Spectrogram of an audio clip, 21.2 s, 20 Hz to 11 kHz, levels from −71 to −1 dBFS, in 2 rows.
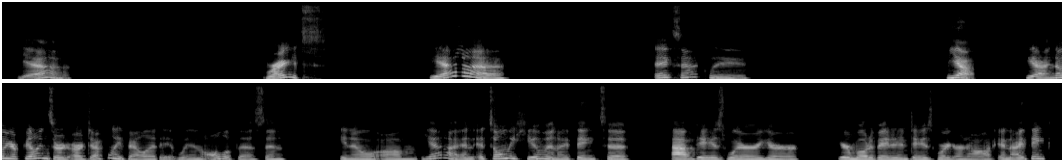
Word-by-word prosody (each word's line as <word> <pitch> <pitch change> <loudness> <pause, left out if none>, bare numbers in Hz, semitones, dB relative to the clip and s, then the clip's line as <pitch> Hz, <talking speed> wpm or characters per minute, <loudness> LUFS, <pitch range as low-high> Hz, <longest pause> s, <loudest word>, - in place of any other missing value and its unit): Yeah. 195 +2 0 1.9
Right. 260 +7 +5 1.2
Yeah.r 225 - +3 1.5
Exactly. 260 - -4 2.0
Yeah. 265 +1 +6 0.5
Yeah, 235 -2 +3
I 205 - +2
know 275 +7 0
your 285 -2 +3
feelings 290 +1 -1
are 220 0 +3
are 215 0 +3
definitely 235 +5 -2
validated 195 +1 -4
when 200 -1 -5
all 250 +5 -3
of 210 - -8
this 195 +1 -8
and, 195 -1 -2 0.5
you 215 - -3
know, 200 -1 -1
um, 200 0 -3
yeah, 280 +10 -4
and 220 +1 -1
it's 245 +2 -5
only 290 +2 +1
human, 245 -2 -1
I 205 0 -3
think, 210 -1 -3
to 205 -2 +1 0.4
have 215 0 +8
days 210 -2 -1
where 200 -1 +3
you're 195 -1 0 0.4
you're 220 -1 +3
motivated 210 -1 +2
and 205 - -1
days 205 -1 -2
where 210 0 -2
you're 195 -1 -1
not, 195 +1 -4
and 215 -1 -1
I 230 - +3
think 280 +1 -2
210 Hz, 125 wpm, -27 LUFS, 200-245 Hz, 2.0 s, have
